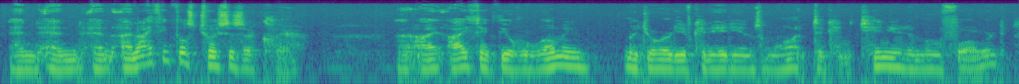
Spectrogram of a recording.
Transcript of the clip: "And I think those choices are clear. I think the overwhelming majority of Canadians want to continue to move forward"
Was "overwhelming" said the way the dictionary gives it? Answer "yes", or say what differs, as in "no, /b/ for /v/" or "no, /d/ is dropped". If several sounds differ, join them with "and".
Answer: yes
